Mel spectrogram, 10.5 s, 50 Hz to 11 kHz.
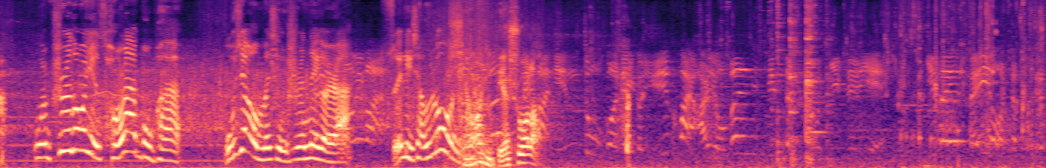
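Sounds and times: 
speech: 0.4s - 5.6s
dishes and cutlery clinking as hotpot is served: 7.2s - 10.4s.

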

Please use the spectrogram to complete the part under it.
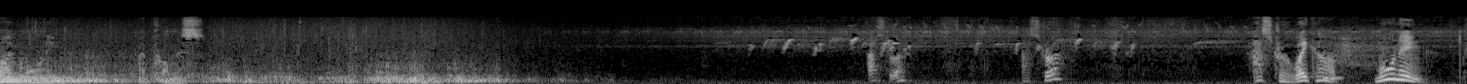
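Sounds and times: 
deep rolling rumble of thunder: 0.0s - 6.9s
steady heavy rain: 0.0s - 14.6s
speech: 1.8s - 2.1s, 8.9s - 9.2s, 10.3s - 10.8s, 12.6s - 14.4s
faint high chirps: 7.0s - 14.6s.

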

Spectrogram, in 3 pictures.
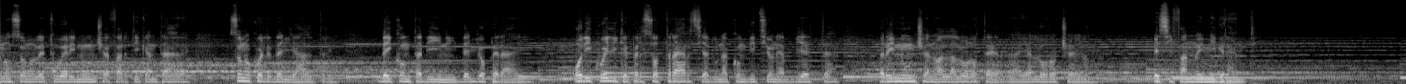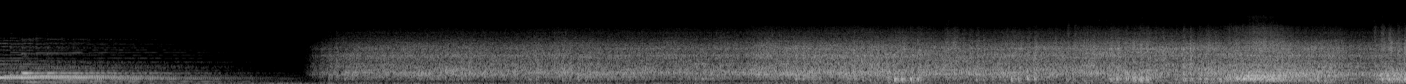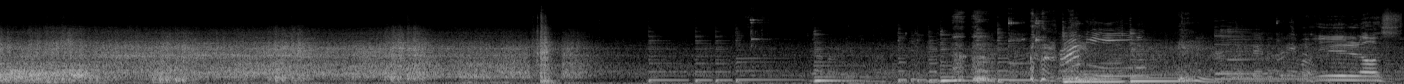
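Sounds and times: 
speech: 0.0s - 12.6s
train leaving a station rumbling: 0.0s - 12.9s, 17.1s - 42.1s
music: 0.0s - 17.0s, 34.6s - 42.1s.

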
